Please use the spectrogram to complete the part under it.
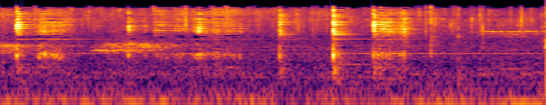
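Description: Butter sizzles around a mayo toast sandwich in a pan, a soft steady crackle punctuated by light spatula scrapes and clinks against the pan, close and moderately quiet with no voices.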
